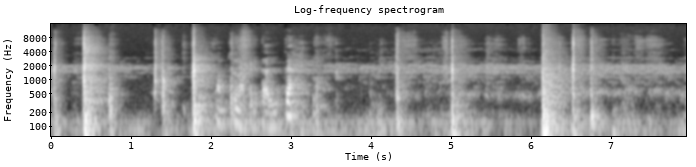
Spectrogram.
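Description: Hands knead and pat soft dough.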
